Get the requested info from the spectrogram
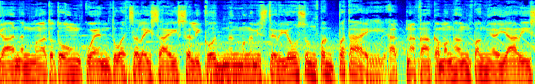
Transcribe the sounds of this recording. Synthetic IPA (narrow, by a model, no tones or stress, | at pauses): anɐŋmɐŋat̪ot̪oʔoŋkwɛnt̪o̞ɐt̪̚sɐlɐjsajsɐlɪko̞d̪̚nɐŋmɐŋamɪst̪ɛɾjo̞so̞ŋpɐɡ̚pɐt̪ajɐ̰t̪̚nɐkaːkɐmɐŋɦɐŋpɐŋjɐjaːɾi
